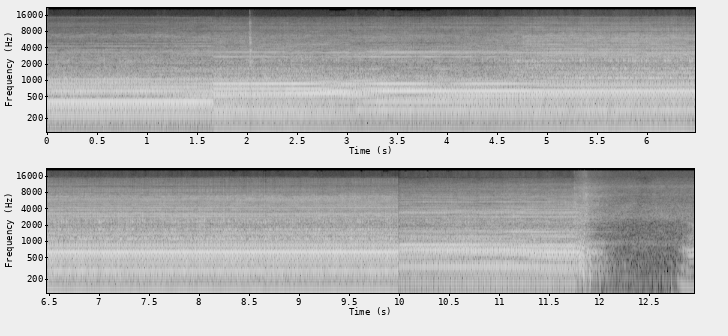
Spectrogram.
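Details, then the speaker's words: Old Harbor Freight air compressor, repaired after it would not start properly, with its capacitor replaced and fittings and gaskets resealed. A steady motor hum with an even pumping beat and no knocking or squeal as it builds pressure, then shuts off before a restart test. "I'm going to let it build up a little bit of pressure, shut it off, and try to start it again."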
